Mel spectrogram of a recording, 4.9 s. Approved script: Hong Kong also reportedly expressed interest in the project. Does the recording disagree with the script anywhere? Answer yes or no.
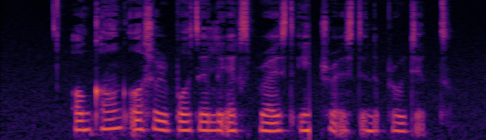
no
